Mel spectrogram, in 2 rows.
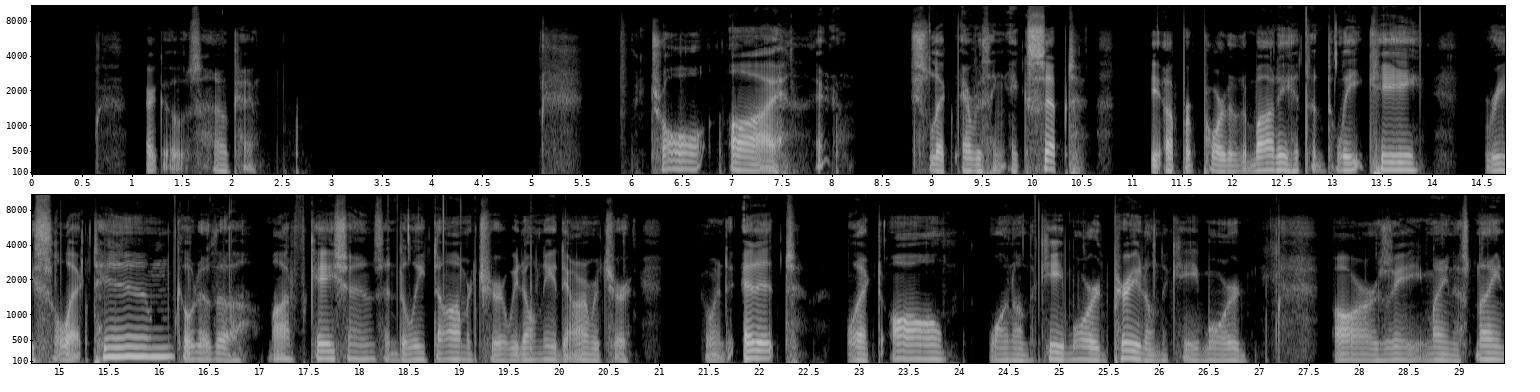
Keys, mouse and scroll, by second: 1.8 click, 4.0 n, 6.9 ctrl+i, 12.6 Delete, 13.9 click, 16.4 click, 18.2-20.7 drag, 20.7 Tab, 22.1 a, 23.8 KP_1, 25.3 KP_Decimal, 27.7 r.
